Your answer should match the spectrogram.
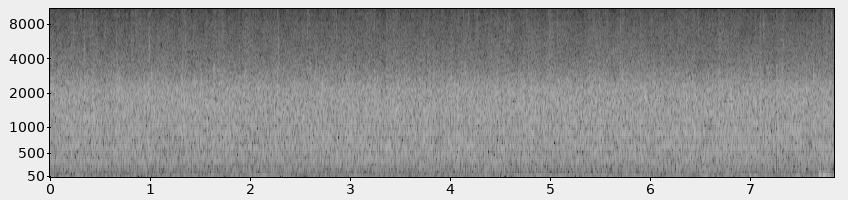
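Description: A concert audience applauds the orchestra after a symphony performance, a dense, even wash of many hands clapping that holds at the same level for the full length with no voices.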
